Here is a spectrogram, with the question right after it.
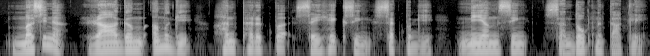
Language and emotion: Manipuri, neutral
